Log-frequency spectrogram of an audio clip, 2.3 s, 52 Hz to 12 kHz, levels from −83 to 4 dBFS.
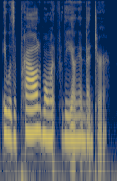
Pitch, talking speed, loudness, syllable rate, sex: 195 Hz, 230 wpm, -17 LUFS, 5.6 syllables/s, female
